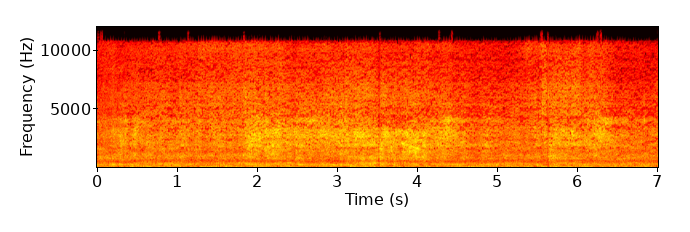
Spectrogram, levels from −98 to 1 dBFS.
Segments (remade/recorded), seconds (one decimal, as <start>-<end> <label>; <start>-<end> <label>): 0.0-7.0 remade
